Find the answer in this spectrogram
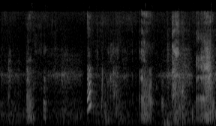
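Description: A puppy makes odd little squeaks, whines and grumbling noises in short irregular bursts indoors.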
